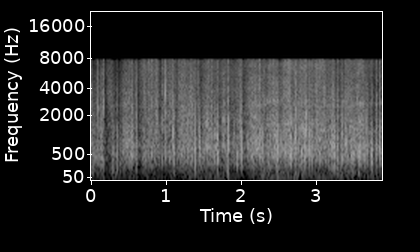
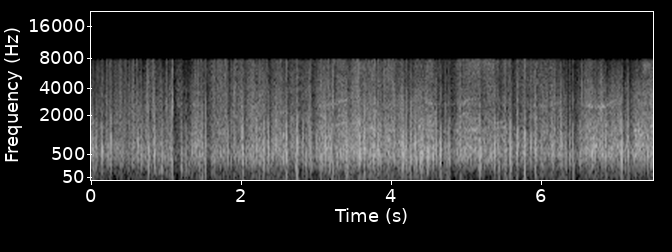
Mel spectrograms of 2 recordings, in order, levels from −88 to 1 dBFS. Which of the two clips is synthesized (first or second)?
first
